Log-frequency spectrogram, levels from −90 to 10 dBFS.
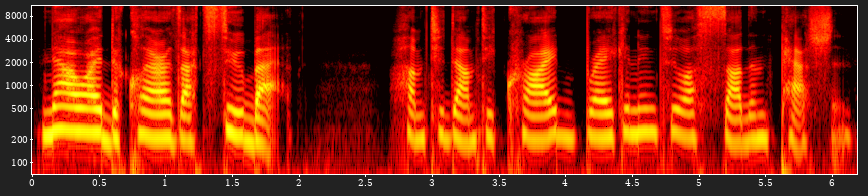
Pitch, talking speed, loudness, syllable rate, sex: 215 Hz, 135 wpm, -18 LUFS, 4.4 syllables/s, female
